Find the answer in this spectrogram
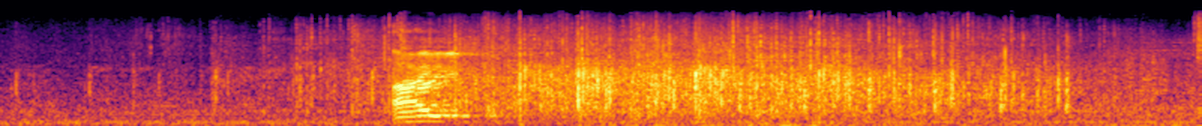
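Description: Large audience applauding, starting about a second and a half in and holding steady until it eases off near the end.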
